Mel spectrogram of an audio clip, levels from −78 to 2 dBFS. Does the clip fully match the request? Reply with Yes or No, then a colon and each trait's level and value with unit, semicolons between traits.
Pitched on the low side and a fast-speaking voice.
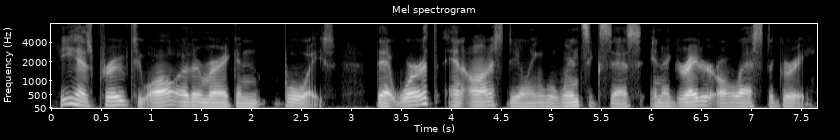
No: low, 120 Hz; average, 170 wpm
